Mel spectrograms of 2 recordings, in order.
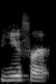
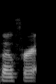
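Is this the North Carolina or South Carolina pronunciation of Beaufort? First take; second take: South Carolina; North Carolina. First: It uses the South Carolina pronunciation. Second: It uses the North Carolina pronunciation. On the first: The speaker calls it right. "Beaufort is pronounced Beaufort, That's how South Carolinians say it" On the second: The speaker calls it wrong. "not Beaufort"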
